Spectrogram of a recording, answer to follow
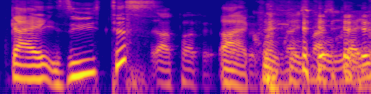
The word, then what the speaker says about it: Gaizutis: It's Gaizutis. Perfect. Alright, cool. Yeah, you redeem yourself. Redeem myself. Yeah, told you about this pronunciation.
